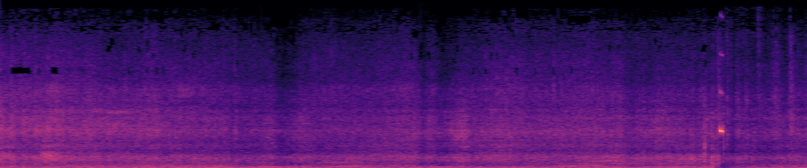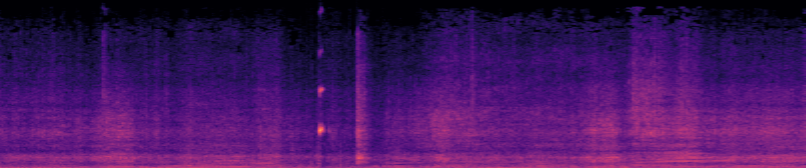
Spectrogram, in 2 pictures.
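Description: A race car engine roars loudly, revving up and down close by.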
